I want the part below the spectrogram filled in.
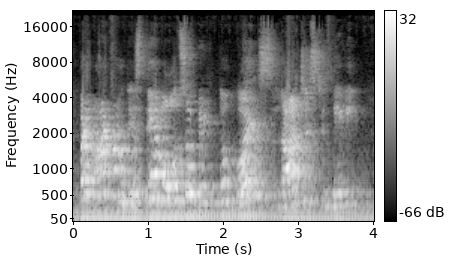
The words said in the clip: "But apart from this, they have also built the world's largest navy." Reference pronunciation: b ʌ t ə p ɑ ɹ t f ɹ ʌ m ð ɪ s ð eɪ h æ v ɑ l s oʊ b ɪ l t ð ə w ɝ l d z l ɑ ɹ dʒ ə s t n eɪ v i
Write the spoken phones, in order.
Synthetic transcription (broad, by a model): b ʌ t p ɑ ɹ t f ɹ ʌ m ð ɪ s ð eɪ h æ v ɑ l s oʊ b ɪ t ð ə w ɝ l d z l ɑ ɹ dʒ ə s t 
